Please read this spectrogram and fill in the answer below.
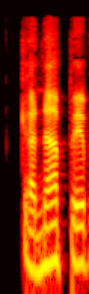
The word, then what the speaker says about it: Canape: Esmeralda Canape, porque no tiene acento en la E, Okay.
